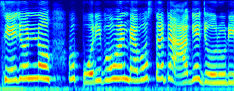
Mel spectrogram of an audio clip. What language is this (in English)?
Bangla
